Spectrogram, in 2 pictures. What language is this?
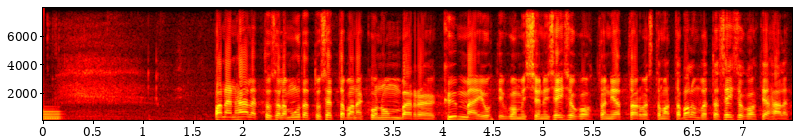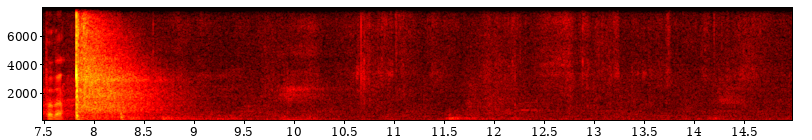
Estonian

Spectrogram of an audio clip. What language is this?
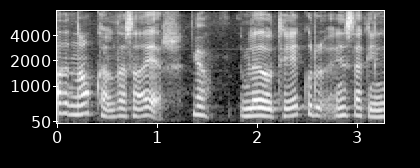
Icelandic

